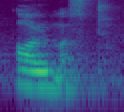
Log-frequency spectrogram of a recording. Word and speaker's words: almost: लेकिन हाँ, जब उसमें प्रेफिक्स लगा रहे, जैसे ऑलमोस्ट, ALMOST, तो इसको ऑलमोस्ट पढ़ेंगे, AL को उच्चारण में लाएंगे, ऑलमाइटी में AL को उच्चारण में लाएंगे।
